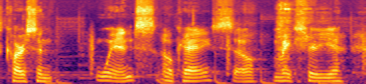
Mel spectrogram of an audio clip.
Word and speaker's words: Wentz: Well, first of all, you said his name wrong. It's Carson Wentz.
